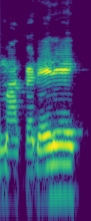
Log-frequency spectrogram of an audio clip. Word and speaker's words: Makerere: They will be launching their first debut of their app in Uganda at the University of Makerere, and That's how you say it.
